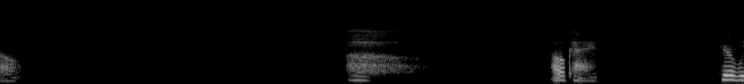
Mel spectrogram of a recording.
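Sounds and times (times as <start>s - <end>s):
speech: 3.5s - 3.9s, 5.5s - 6.0s, 7.2s - 7.4s
deep breath with sighing exhale: 3.5s - 4.3s.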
